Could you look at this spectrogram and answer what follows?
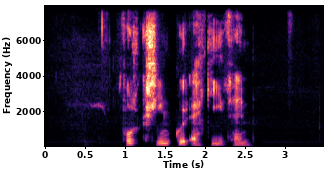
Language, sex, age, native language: Icelandic, male, 60-69, Icelandic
